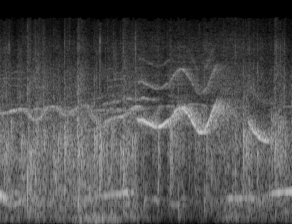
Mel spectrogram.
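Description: An audience applauds steadily for two guests who have just been on stage, a dense wash of clapping with shrill wavering whistles and some cheering rising over it.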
